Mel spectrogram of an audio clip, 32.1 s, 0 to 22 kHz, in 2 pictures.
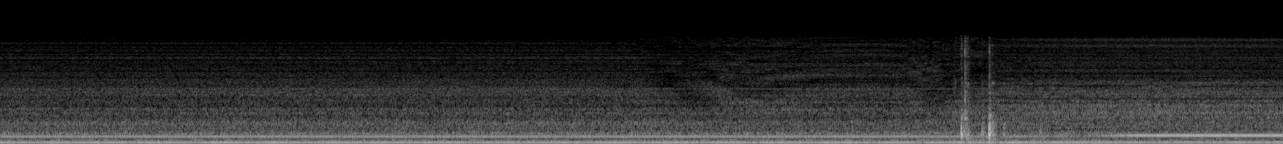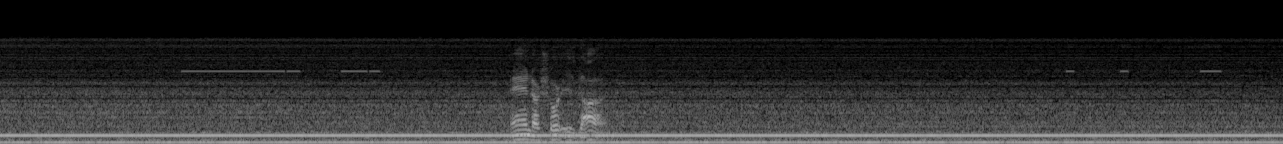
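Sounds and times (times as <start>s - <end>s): hot air blower humming: 6.8s - 32.0s.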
